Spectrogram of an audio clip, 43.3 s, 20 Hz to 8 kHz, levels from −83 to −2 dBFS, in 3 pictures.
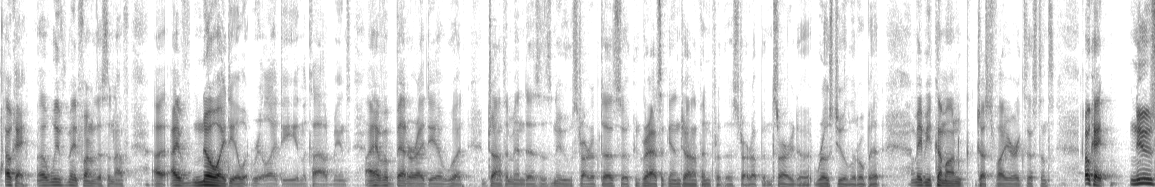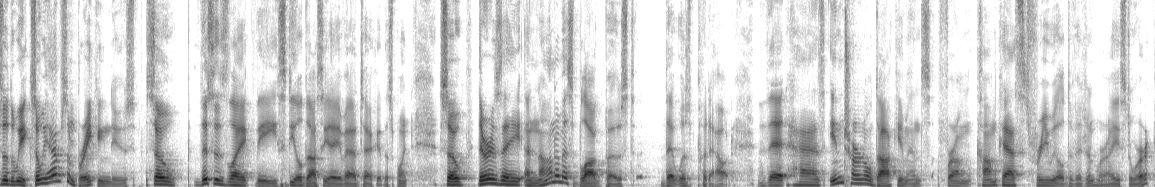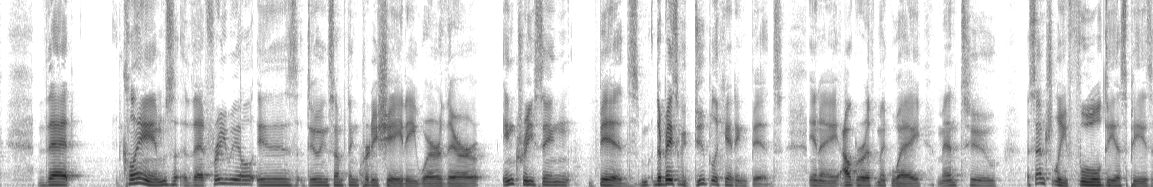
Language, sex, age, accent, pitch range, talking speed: English, male, 30-49, American, 95-125 Hz, 175 wpm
